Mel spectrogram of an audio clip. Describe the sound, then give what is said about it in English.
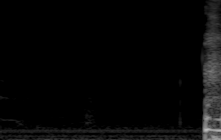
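A single short, faint cat meow from a cat sitting on a person's lap arrives right at the end and is cut off, after a stretch of near-silence with only a low steady hum. “The cat's sitting on my lap now, meowing. Just the faintest meow.”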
